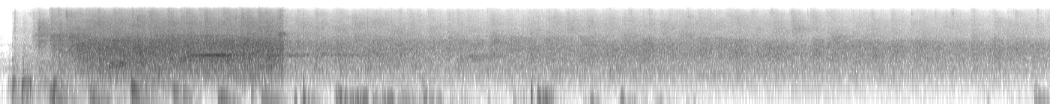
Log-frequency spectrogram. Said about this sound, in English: I'm just going to keep fidgeting until you stop. So that's your one opportunity to clap for me. So thank you for doing that.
